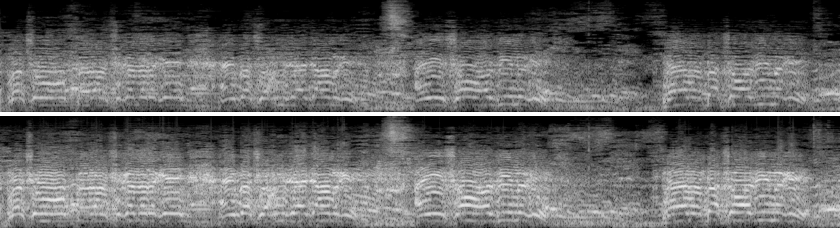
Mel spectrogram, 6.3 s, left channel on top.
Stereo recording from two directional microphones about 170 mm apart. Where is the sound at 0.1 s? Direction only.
40° right (ahead or behind).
